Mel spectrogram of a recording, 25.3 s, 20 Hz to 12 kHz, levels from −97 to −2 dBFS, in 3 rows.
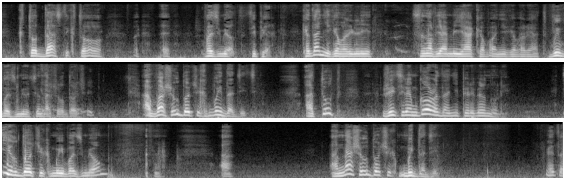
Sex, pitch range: male, 120-180 Hz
